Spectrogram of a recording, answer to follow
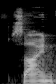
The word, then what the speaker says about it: sine: sine u-soids right and we usually talk about the sine function the sine function which is spelled like this sign but usually we abbreviate it to call it s-i-n sign function okay and the sine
